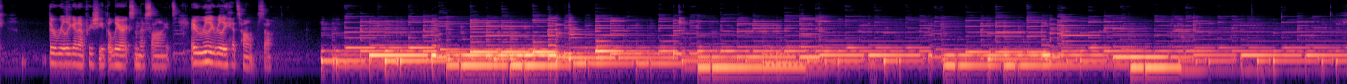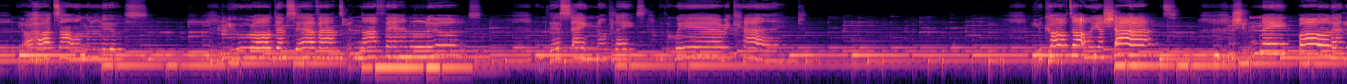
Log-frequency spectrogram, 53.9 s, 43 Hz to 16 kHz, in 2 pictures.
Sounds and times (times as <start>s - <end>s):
Guitar: 0.0s - 0.4s, 6.4s - 53.8s
Speech: 1.0s - 5.5s.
